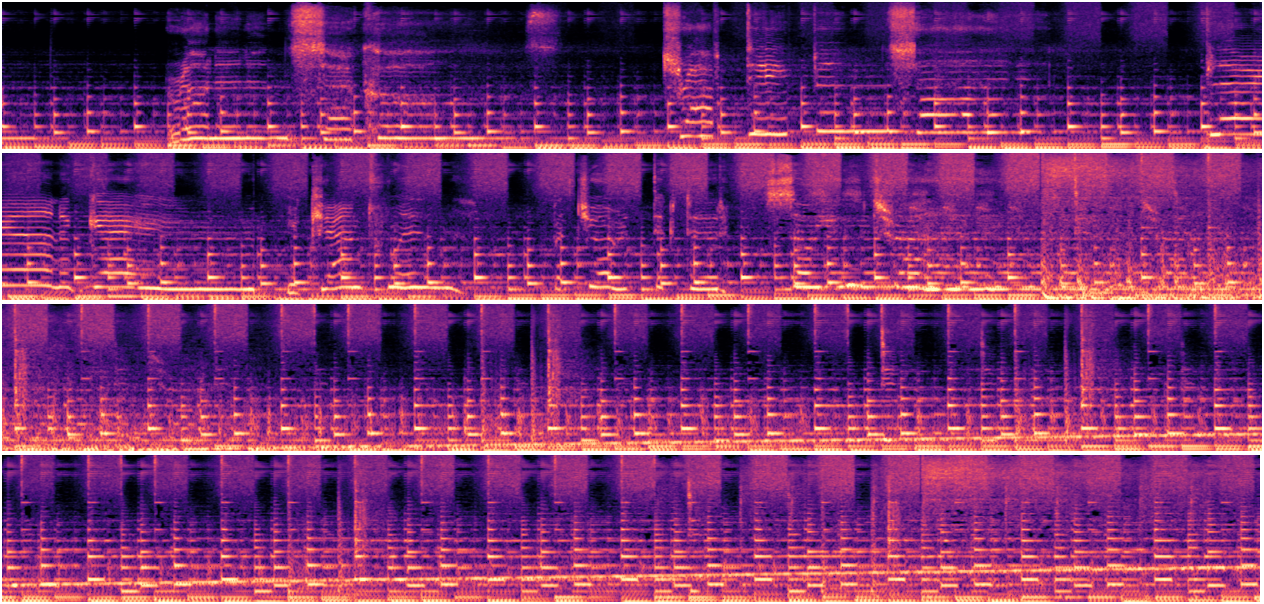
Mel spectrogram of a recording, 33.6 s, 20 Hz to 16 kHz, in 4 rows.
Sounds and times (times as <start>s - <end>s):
Trance music: 0.0s - 33.5s.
